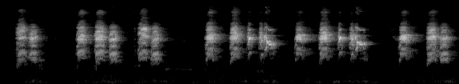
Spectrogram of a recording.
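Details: Singing long-tailed shrike: clusters of two to four grating, scratchy notes delivered in quick, uneven bursts with brief gaps.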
